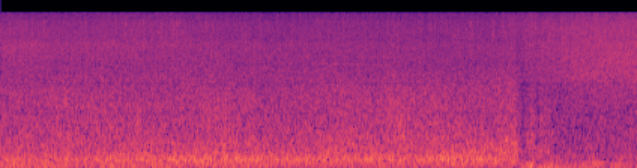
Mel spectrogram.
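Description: A jet airliner roars as it lands.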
